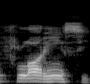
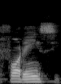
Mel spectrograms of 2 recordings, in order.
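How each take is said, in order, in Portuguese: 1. A palavra começa com o som de 'fl'. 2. A palavra começa com o som de 'f' simples. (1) "as pessoas se confundirem e pronunciarem Florense" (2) "o correto é forense"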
